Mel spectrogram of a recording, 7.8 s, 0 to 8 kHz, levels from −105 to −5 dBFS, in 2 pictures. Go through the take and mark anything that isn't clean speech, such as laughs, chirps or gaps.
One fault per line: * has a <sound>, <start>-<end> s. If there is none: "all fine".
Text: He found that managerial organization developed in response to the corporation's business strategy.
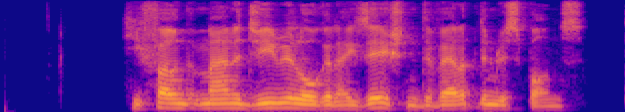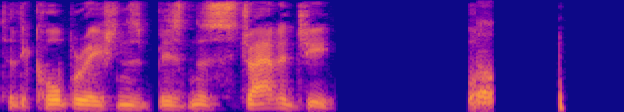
* has a laugh, 6.8-7.0 s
